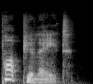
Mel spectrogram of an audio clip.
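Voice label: "populate", British English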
